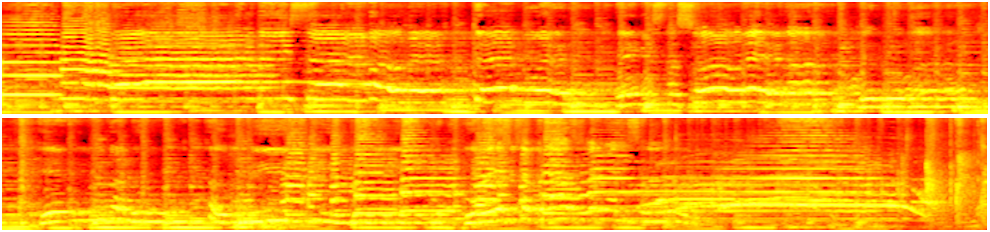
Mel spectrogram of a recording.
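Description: Live mariachi band playing a ballad, a pulsing bass line under sustained melody lines, with singing. The song reaches its close near the end.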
